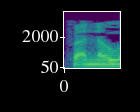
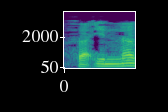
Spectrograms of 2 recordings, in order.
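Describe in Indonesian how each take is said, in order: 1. Vokal setelah 'fa' adalah bunyi 'a'. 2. Vokal setelah 'fa' adalah bunyi 'i'. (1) "dalam qiraah kita annahu" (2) "ini bisa dibaca fa'innahu"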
